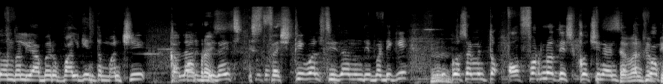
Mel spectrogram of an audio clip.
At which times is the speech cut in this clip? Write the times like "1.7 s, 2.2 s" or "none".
2.7 s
